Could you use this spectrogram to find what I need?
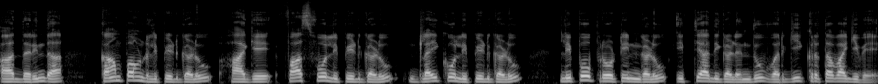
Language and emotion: Kannada, neutral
